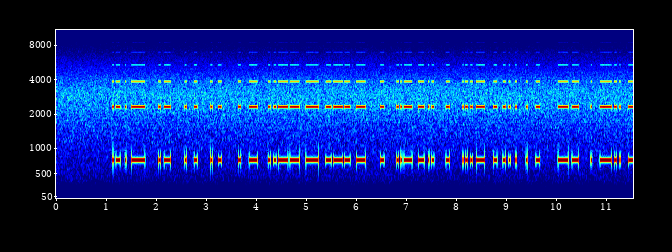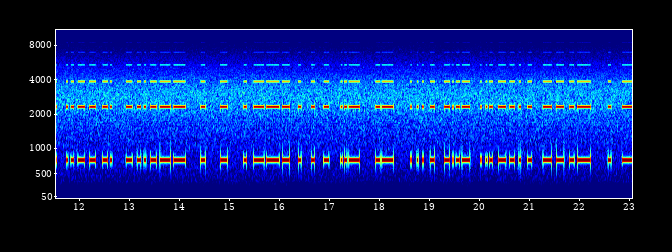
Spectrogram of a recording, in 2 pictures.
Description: Beeps of irregular length. There is no code.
